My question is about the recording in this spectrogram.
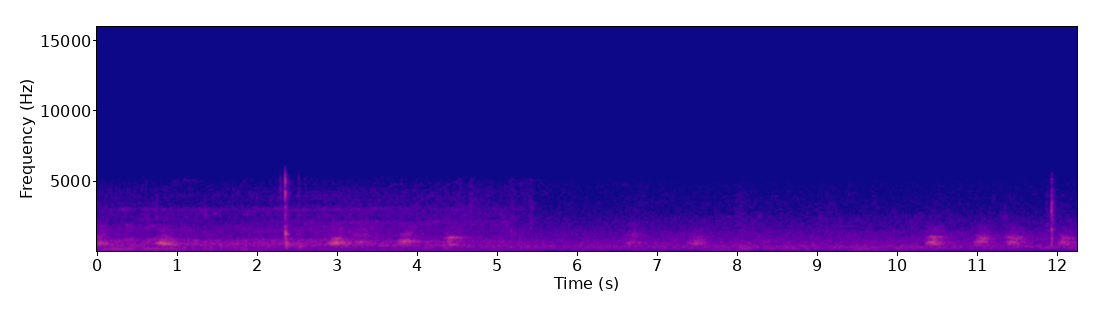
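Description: A faint single click about two seconds in: a desktop PC's power button being pressed to start it from cold. Small scattered faint sounds follow over a low steady hum.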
